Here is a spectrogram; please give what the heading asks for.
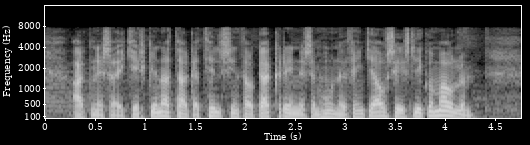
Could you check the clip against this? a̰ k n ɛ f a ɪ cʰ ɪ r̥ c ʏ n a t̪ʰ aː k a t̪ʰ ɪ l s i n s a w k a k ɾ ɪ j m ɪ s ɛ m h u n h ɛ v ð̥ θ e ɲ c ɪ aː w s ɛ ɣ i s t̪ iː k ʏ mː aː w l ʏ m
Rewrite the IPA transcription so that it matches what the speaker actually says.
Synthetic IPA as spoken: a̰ k n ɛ s a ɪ cʰ ɪ r̥ c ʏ n a t̪ʰ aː k a t̪ʰ ɪ l s i n θ a w k a k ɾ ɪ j n ɪ s ɛ m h u n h ɛ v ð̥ f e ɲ c ɪ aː w s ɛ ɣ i s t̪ iː k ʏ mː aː w l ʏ m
